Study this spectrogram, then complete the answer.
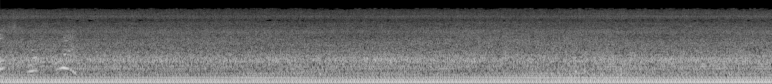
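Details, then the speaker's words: Troy-Bilt 21-inch front self-propelled mower with Honda engine, warming up: steady, even putter with no misses, surging or knocks; runs smooth on full choke and full run, carburetor clean. "runs great really smooth there ain't nothing dirty about that carburetor runs on full choke runs on full run uh self-propulsion works"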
